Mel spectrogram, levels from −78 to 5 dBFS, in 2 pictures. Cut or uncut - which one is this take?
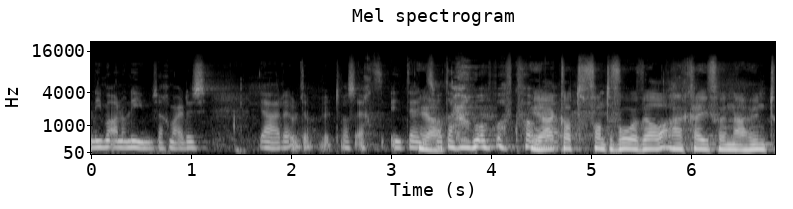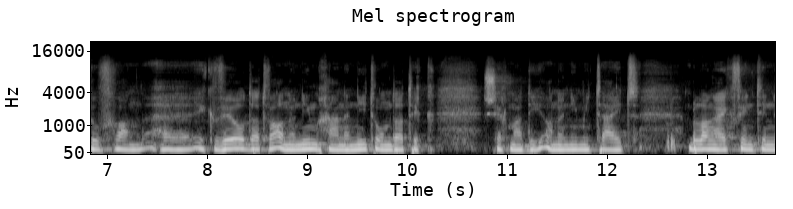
cut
